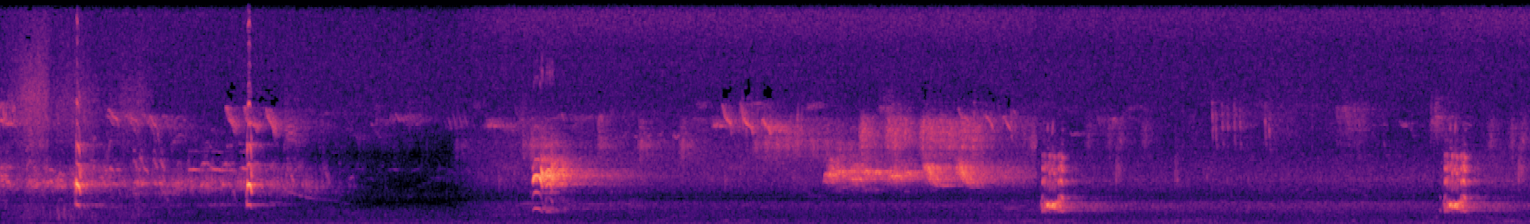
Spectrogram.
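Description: Small birds singing and calling in waterside vegetation: short trilled phrases and a few sharp single calls, the loudest about eight and eleven seconds in.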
